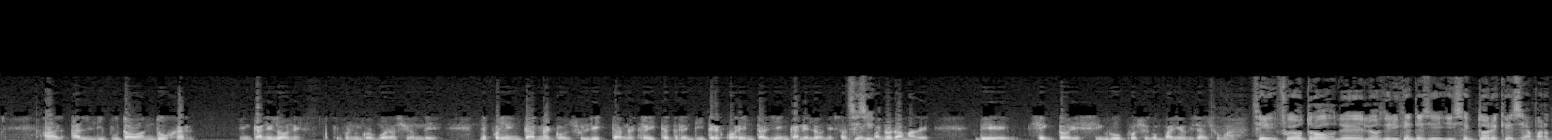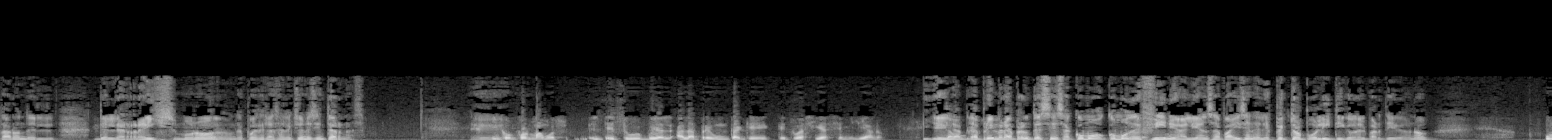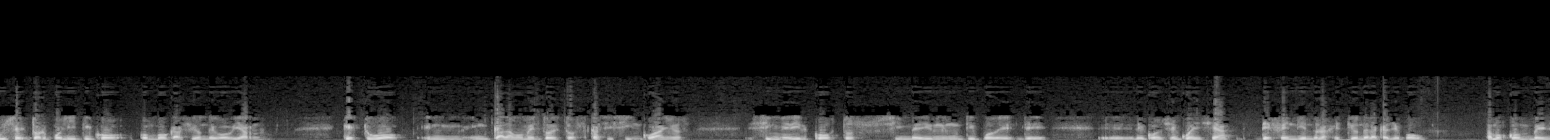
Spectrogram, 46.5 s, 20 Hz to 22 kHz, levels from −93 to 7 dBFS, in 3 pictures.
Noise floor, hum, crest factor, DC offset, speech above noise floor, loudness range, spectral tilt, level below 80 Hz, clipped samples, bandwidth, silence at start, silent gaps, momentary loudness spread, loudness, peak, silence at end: -47 dBFS; none; 18 dB; under 0.1%; 30 dB; 4 LU; -5.5 dB/octave; -44 dBFS; under 0.1%; 10.5 kHz; 0 s; none; 10 LU; -17 LUFS; 0 dBFS; 0 s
